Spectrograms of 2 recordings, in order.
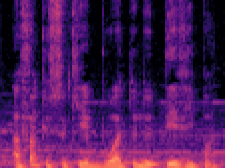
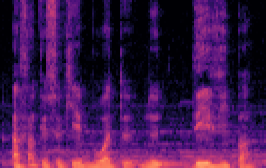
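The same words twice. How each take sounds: No difference in how they are said.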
